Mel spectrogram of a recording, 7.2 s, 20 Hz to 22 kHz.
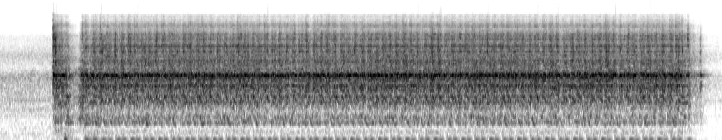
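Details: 1958 Johnson Super Seahorse V-4 outboard, first start attempt after 5+ years sitting, choke used once then off; about six seconds of steady, fast-pulsing cranking with no firing; crank no start, magnetos possibly dragging, plugs and spark to be checked.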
